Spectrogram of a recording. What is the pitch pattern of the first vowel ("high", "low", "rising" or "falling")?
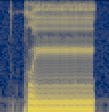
high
